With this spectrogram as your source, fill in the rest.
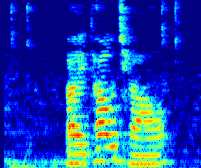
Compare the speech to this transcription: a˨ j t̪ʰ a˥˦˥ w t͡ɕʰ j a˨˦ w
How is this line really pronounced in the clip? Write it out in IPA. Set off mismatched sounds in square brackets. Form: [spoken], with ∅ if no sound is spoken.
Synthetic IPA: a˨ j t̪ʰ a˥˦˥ w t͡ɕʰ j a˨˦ w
